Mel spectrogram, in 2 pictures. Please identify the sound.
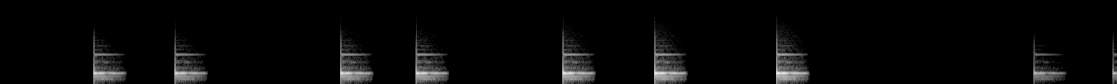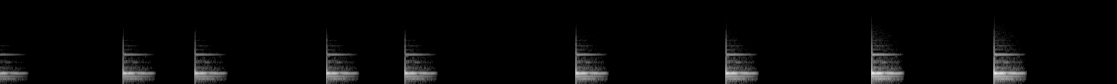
Some plucks with old zither instrument recorded at home, retuned in Ableton.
